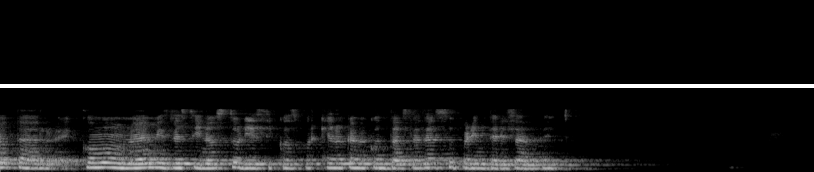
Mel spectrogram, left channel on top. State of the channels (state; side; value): silent; left; digital silence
